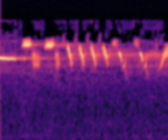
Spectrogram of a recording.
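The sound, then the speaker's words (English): A small bird chirps in a quick, steady series of high, bright notes, about eight or nine calls in under two seconds, clear against a quiet background. “You know, I think the bird is saying it's okay to feel all those things.”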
